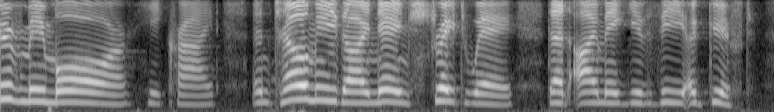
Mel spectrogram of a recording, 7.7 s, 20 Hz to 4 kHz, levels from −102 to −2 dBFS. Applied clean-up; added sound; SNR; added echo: none; none; none; none.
